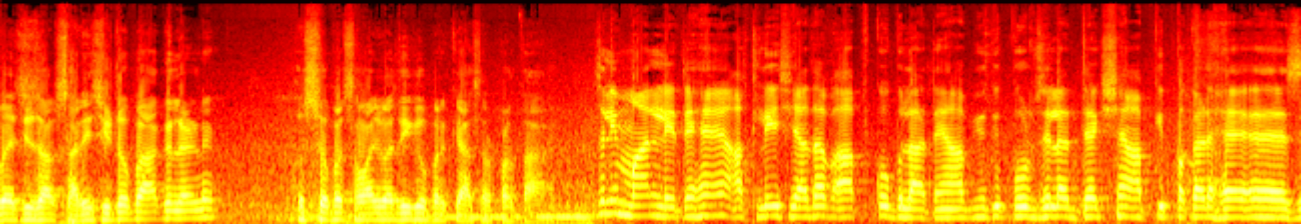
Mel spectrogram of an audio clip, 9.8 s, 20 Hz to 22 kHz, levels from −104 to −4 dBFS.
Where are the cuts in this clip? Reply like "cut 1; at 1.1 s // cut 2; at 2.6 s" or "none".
cut 1; at 4.5 s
